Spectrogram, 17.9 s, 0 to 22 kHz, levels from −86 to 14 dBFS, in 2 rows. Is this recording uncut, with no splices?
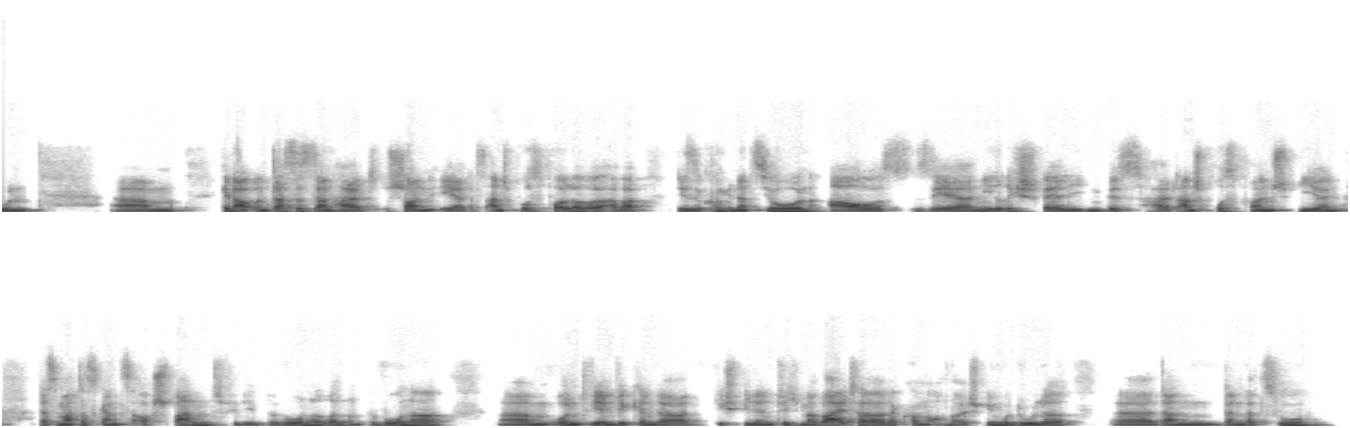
yes; 0 cuts

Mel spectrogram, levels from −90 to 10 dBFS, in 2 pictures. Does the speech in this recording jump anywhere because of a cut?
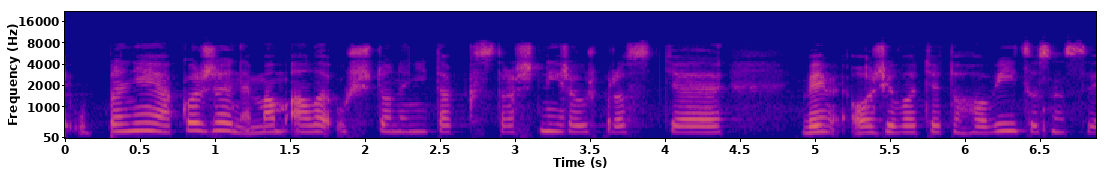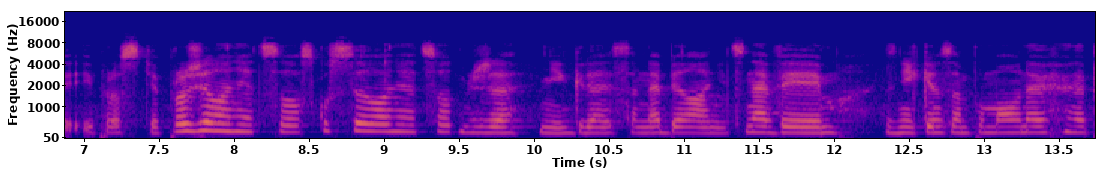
yes; 3 cuts; at 3.3 s, 9.4 s, 12.3 s

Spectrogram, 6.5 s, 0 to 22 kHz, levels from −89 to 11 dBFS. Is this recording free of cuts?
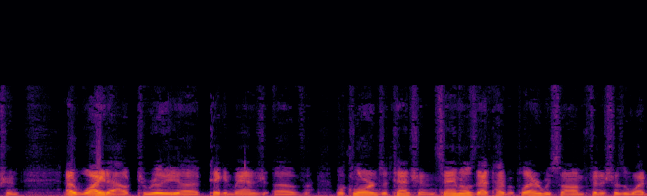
yes; 0 cuts

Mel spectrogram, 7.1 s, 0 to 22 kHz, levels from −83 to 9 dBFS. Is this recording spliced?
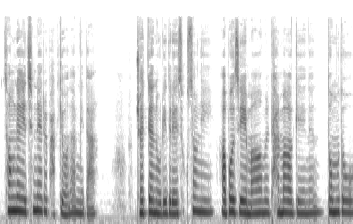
yes; 2 cuts; at 2.6 s, 4.3 s

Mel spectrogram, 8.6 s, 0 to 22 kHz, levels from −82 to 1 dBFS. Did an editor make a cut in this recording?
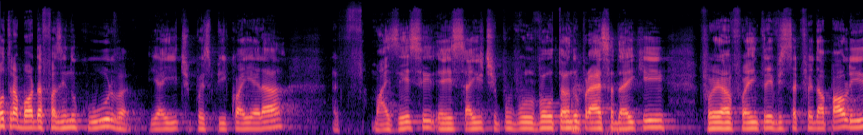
yes; 1 cut; at 3.6 s

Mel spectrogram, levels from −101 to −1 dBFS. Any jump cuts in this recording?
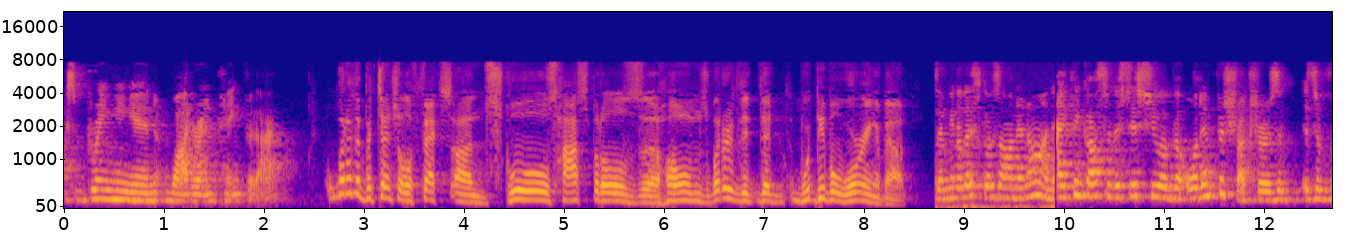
yes; 2 cuts; at 8.7 s, 9.9 s

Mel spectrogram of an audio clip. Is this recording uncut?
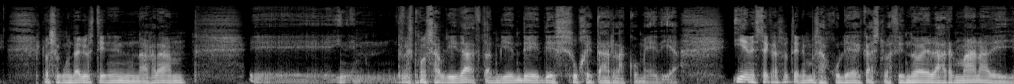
yes; 0 cuts

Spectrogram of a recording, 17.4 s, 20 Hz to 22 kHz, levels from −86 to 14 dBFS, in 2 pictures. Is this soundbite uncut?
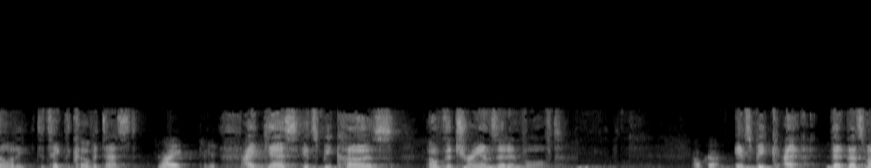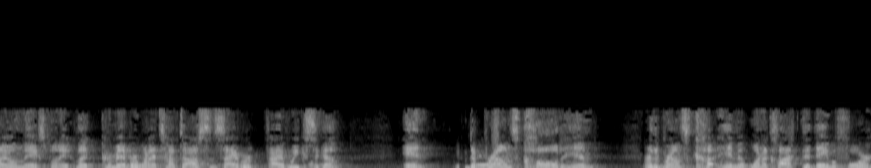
no; 3 cuts; at 2.4 s, 9.7 s, 13.3 s

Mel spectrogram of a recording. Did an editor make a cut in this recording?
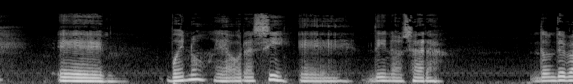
yes; 1 cut; at 2.9 s

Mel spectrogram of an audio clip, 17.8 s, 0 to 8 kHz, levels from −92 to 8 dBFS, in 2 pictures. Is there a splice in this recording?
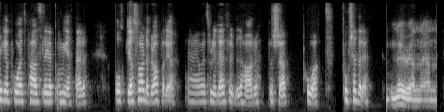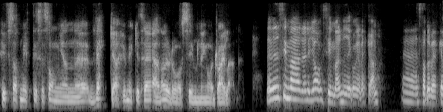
no; 0 cuts

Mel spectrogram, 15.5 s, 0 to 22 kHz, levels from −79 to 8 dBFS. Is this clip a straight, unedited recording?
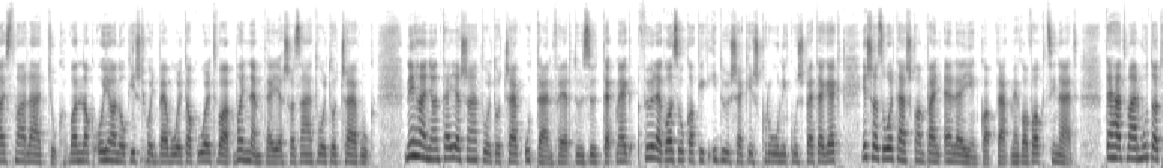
no; 1 cut; at 1.9 s

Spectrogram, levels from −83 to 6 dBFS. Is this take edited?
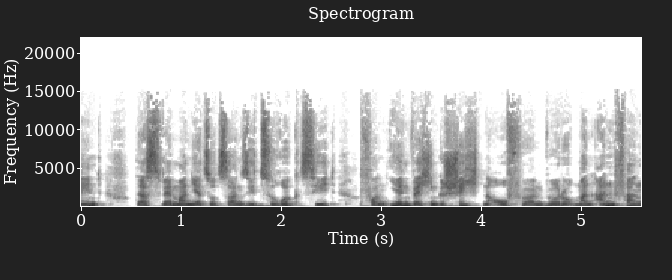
yes; 1 cut; at 2.8 s

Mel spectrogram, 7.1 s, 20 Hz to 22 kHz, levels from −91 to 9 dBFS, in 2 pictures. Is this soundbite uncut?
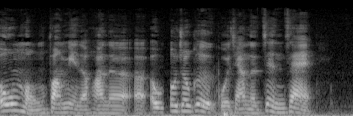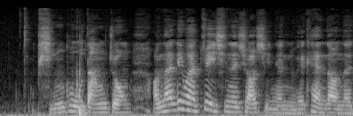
no; 1 cut; at 1.6 s

